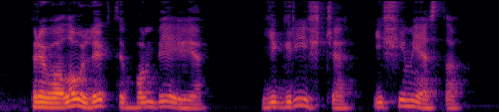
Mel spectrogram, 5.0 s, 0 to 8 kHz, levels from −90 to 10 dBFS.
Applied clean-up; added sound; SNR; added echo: none; none; none; none.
